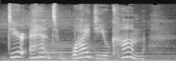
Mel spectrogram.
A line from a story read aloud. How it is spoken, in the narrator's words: almost gasped out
